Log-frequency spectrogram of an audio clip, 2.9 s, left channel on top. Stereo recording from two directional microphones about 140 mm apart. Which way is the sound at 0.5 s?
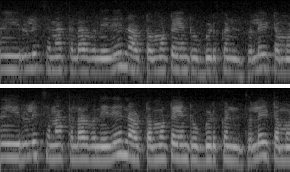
80° right.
